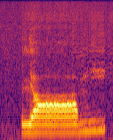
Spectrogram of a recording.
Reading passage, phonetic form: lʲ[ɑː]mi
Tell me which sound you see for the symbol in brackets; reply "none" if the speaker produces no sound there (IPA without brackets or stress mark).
ɑː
